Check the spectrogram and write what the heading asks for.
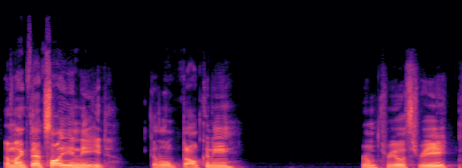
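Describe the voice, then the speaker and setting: Here a young Canadian man hosts a casual house walkthrough as the real estate agent behind the video. His voice is a touch high and animated, moving at a moderate pace, and his chatty talk is crowded with fillers, "like" above all.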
